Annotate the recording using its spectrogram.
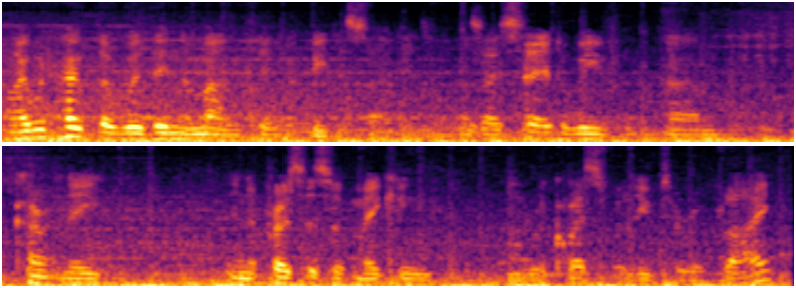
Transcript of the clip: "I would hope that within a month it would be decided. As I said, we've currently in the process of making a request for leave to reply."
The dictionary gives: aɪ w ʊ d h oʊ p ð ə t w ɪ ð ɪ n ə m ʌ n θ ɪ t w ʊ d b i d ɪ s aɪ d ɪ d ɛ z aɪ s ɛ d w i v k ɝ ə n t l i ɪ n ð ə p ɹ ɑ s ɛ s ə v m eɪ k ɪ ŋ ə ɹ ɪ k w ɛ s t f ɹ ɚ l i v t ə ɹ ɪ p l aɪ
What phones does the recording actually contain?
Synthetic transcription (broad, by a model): aɪ w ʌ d h oʊ p ð ə t w ɪ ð ɪ n ə m ʌ n θ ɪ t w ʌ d b i d ɪ s aɪ d ɪ d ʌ z aɪ s ɛ d w i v k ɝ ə n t l i ɪ n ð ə p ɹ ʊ s ɛ s ə v m eɪ k ɪ ŋ ə ɹ ɪ k w ɛ s t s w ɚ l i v t ə ɹ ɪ p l aɪ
